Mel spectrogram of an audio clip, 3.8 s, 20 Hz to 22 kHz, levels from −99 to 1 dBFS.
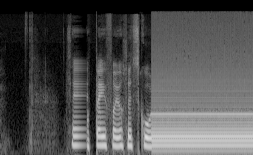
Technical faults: long network dropout; system hang loop

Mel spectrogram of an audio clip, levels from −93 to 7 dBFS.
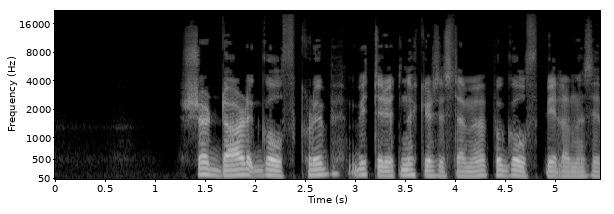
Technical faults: none

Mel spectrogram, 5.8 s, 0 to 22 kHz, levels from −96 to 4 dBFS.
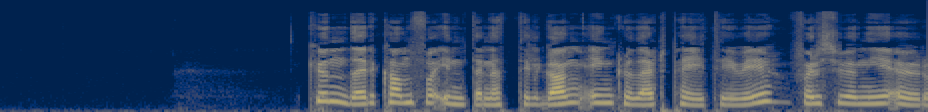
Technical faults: HE-AAC compression

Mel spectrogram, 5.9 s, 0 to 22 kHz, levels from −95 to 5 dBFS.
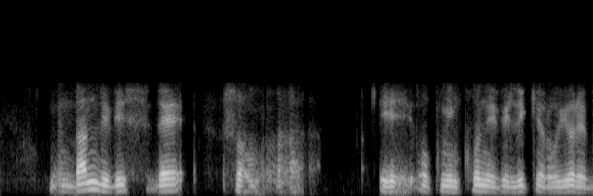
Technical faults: G.729 codec; VoIP packet loss concealed by the speech codec

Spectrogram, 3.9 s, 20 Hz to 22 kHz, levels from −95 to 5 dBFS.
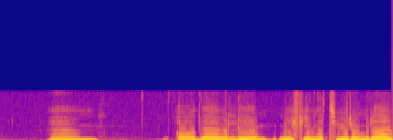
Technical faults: hard clipping; packet loss on an ADPCM call

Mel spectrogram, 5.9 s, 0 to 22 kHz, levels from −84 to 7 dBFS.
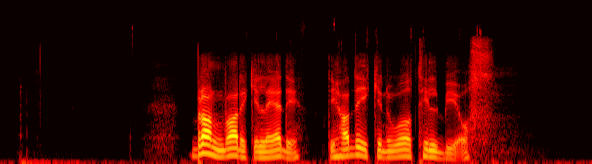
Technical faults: Bluetooth SBC compression

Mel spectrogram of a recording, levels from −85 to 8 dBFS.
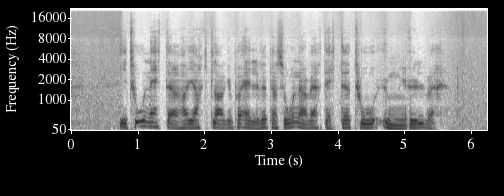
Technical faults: gain pumping

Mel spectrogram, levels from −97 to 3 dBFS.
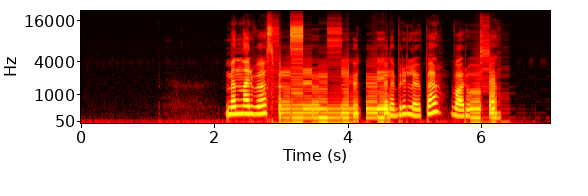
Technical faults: robotic sound from repeated short buffers

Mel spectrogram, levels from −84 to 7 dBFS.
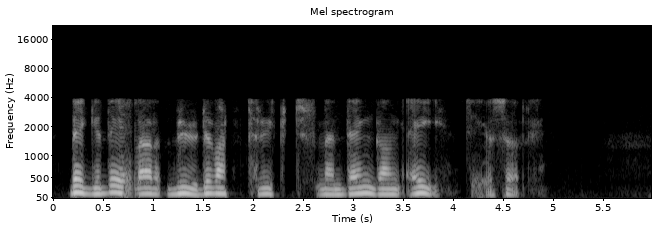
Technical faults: channel delay (comb filtering); lost AMR speech frames

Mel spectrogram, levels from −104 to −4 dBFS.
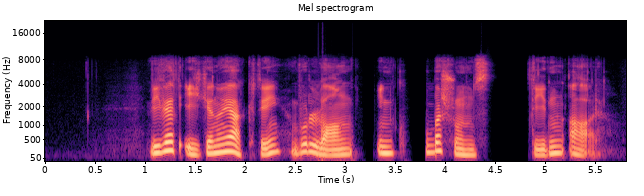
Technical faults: repeated stalls (stutter); call audio freeze

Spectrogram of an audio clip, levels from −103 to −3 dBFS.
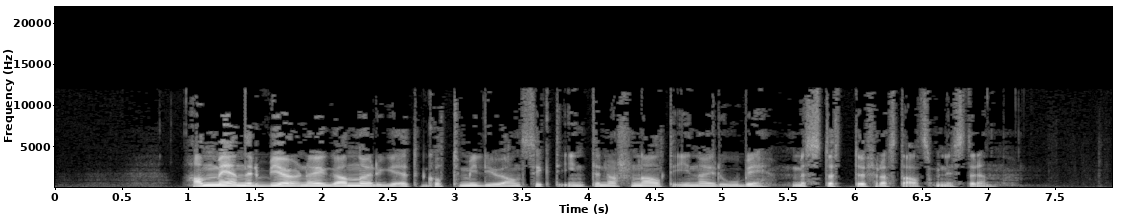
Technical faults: MP3 compression

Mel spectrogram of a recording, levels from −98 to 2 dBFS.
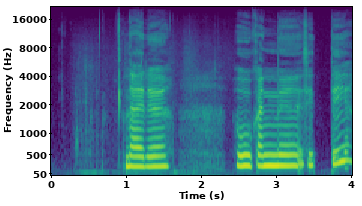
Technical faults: none

